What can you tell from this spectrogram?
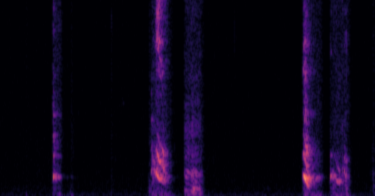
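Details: Short, sharp hiccup sounds in quick pairs ("double hiccups") separated by silence, about five hiccups in under four seconds; hiccups.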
